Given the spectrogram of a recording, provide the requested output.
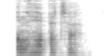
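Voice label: "inhibitor", British English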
